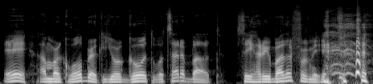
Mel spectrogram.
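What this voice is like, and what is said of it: Imitates another person's voice. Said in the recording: “Andy Samberg impersonates Mark Wahlberg ... that impersonation”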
